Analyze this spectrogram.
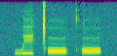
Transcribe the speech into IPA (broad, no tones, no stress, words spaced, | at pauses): weǀɔkʰɔ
